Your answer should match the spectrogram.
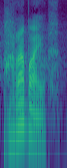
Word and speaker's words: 바라바: 발음을 잘 하셔야 됩니다. 바나바가 아니라 바라바예요.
